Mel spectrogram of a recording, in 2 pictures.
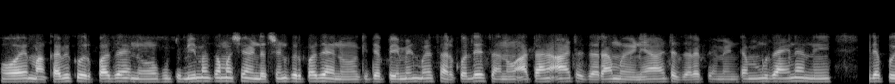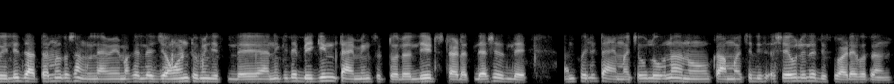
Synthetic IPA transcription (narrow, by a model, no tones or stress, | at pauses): ɦojm̤akabiːkəɾpad͡zajnupəɳt̪umiːmakamaɕeəɳɖəsʈeɳkəɾpad͡zajnukit̪apemẽɳʈm̤əɭesəɾkolesanuat̪anʔaʈʰɦəd͡zaɾaməjɳeaʈɦəd͡zaɾapemeɳʈaməɡd͡zajnanikit̪japəjliːd͡zat̪am̤əkəs̬ãŋɡleamim̤akaled͡ʑəʋəɳt̪umiːd̪it̪leanik̬it̪ebiɡinʈajmĩŋɡsuʈːələliːʈsʈaɾʈat̪leəɕ̬eit̪le | anipəjliʈajmat͡ɕeulonanukamat͡ɕed̪isə̰ɕeuleləd̪isʋaɽjakot̪an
